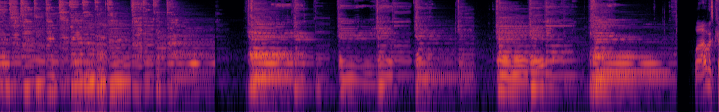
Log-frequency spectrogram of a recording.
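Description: Cutaway steel-string acoustic guitar strummed through a G–C–D–C chord progression. It breaks off briefly about three and a half seconds in, then a beginner strums the same chords in short runs with small pauses at the chord changes.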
